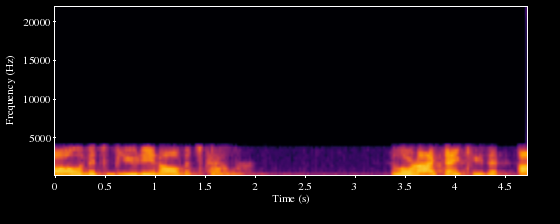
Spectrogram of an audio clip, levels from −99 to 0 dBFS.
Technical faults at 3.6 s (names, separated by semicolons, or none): G.723.1 codec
